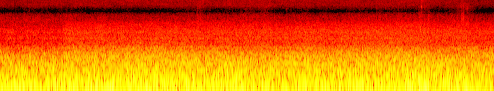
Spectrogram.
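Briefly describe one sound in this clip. Tyres roar on asphalt.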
